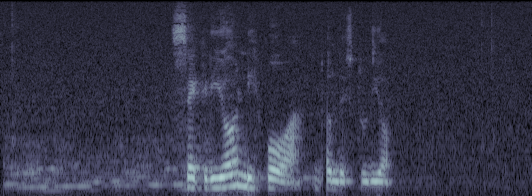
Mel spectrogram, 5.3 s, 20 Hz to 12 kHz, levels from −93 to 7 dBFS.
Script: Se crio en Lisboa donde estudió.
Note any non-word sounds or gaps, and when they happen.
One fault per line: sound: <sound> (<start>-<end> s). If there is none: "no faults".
sound: dropout (3.2-3.3 s)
